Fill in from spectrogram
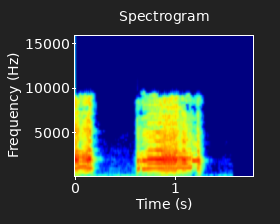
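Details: Hen letting out a short harsh squawk followed by a longer, very loud, strained nasal call lasting over half a second, then silence.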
